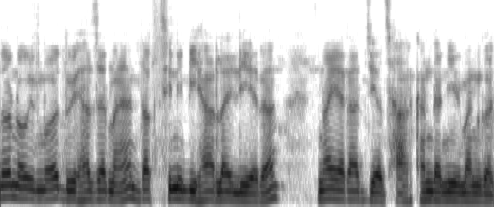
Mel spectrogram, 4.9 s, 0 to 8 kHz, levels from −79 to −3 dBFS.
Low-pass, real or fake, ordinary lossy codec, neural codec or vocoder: none; fake; none; codec, 16 kHz, 4 kbps, FunCodec, trained on Chinese and English, 50 frames a second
